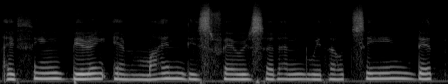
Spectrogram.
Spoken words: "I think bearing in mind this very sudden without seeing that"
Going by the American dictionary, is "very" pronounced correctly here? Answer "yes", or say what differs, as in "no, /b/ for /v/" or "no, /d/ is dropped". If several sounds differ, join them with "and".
no, /f/ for /v/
